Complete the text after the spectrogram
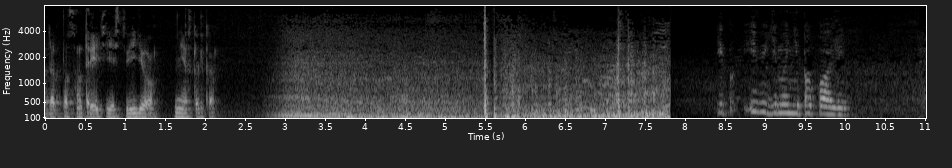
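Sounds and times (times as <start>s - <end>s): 
speech: 0.0s - 2.4s, 8.4s - 10.2s
sharp cracking blasts: 2.7s - 7.8s
prolonged roaring rumble of ongoing detonations: 2.7s - 7.9s.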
